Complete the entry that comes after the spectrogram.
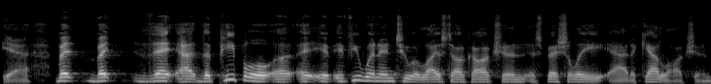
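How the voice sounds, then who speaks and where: Here a man talks in a normal speaking voice, fairly high in pitch, at a moderate pace with lively intonation and big swings in loudness. The recording is very clean, with a silent background. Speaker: podcast host. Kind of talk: podcast interview, conversational.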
